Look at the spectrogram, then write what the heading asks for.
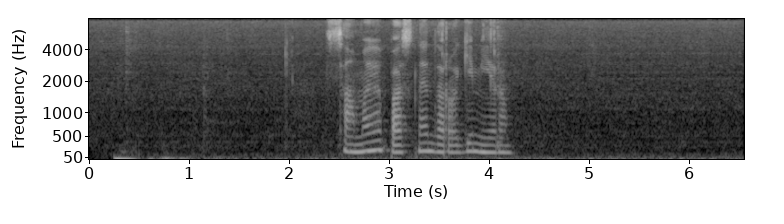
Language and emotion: Russian, neutral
